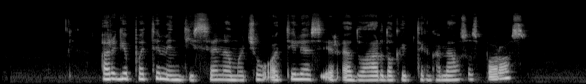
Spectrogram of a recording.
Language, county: Lithuanian, Kaunas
